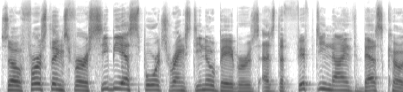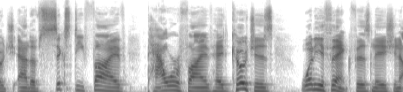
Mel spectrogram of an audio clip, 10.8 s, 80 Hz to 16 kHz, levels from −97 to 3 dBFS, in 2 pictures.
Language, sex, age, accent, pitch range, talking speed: English, male, 20-39, American, 125-175 Hz, 150 wpm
